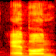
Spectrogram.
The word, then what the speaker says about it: Ebon: More than that, the temples of Yevon themselves are called ebonjin, ebon being the Japanese pronunciation of Yevon, and jin, a word that specifically refers to Buddhist temples or monasteries.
